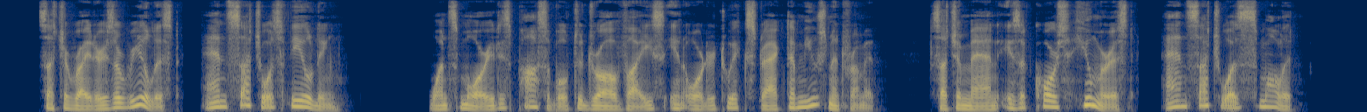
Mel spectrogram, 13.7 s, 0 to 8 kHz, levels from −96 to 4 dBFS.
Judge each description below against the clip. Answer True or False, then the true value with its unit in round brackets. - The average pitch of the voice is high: False (100 Hz)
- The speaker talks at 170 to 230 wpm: False (160 wpm)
